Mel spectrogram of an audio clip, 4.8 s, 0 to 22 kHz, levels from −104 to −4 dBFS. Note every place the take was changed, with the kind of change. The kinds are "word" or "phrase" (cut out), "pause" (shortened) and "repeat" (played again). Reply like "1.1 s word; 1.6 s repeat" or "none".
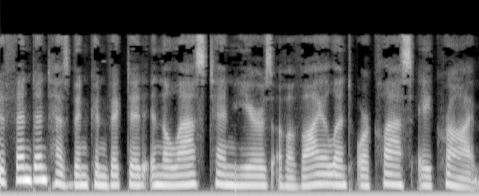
none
